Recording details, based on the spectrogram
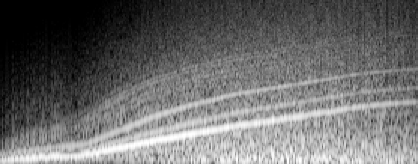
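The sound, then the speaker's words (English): A stun blaster being twisted on: a harmonic electronic whine sweeps upward in pitch for about two seconds, then settles into a steady, energetic hum over a constant bed of rushing noise. “She's worried it's broken, but she twists it on as they thunder towards the poacher's smoking wreckage, and it comes alive with an energetic hum.”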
